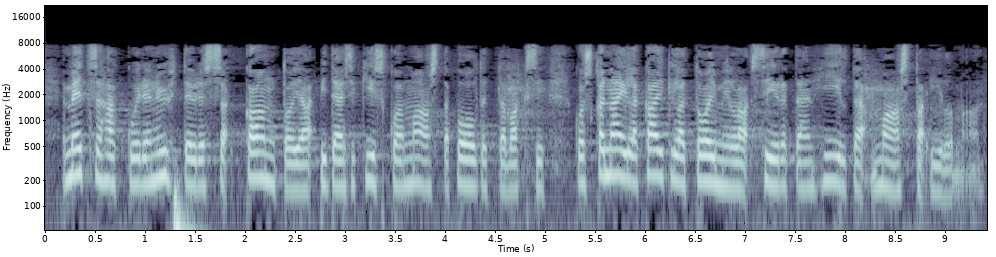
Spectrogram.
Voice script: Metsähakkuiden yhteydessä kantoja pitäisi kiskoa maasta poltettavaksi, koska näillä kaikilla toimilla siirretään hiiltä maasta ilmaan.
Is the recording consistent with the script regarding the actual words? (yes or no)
yes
